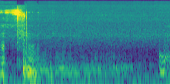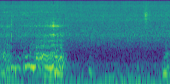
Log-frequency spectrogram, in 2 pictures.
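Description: Snuffling, snorting snores from a sleeping pug, with noisy breathing through the nose.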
